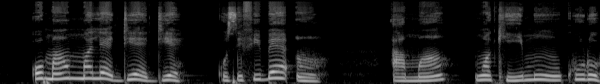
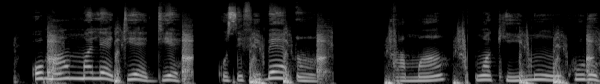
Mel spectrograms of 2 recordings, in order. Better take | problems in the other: first | noise reduction (neural mask model RNNoise)

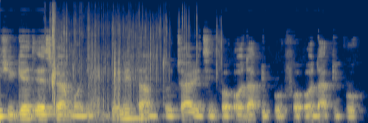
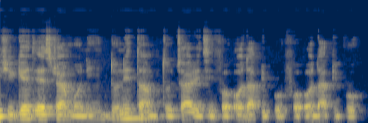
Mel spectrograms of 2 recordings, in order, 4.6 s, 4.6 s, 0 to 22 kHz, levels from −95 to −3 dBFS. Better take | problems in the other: second | noise reduction (neural mask model RNNoise)

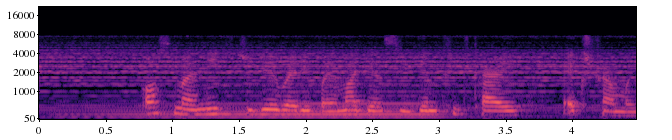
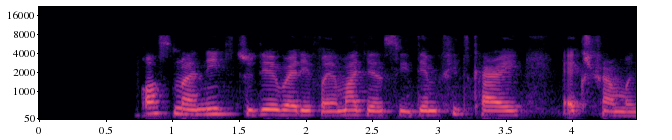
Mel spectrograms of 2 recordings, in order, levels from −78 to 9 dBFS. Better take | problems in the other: second | background sound (Musical instrument + Bowed string instrument); 6 dB below the speech

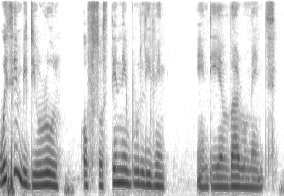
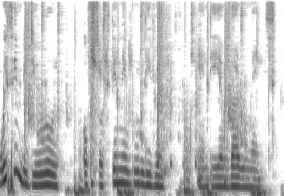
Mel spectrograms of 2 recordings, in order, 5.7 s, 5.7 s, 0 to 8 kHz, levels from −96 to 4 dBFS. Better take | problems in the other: first | noise reduction (classical method log-MMSE)

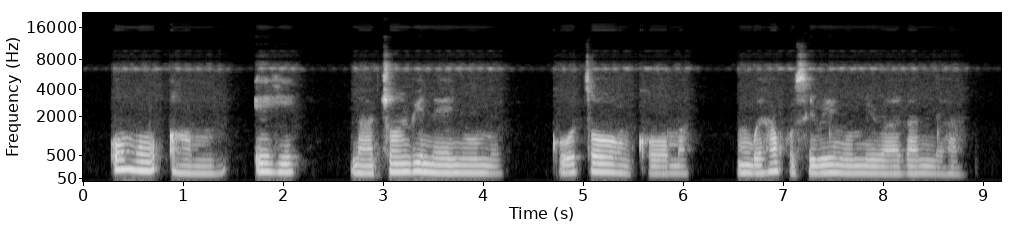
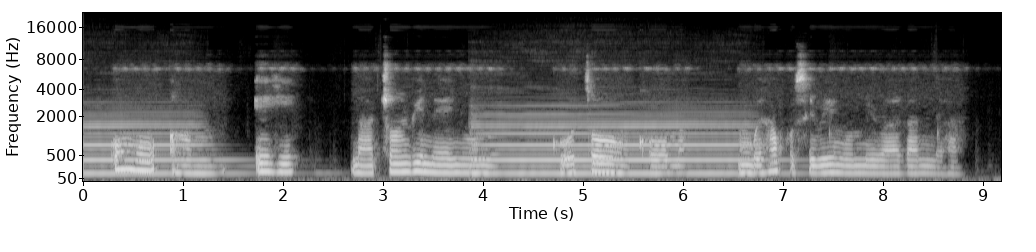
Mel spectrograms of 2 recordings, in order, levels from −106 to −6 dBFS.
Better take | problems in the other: first | background sound (Bowed string instrument); 5 dB below the speech

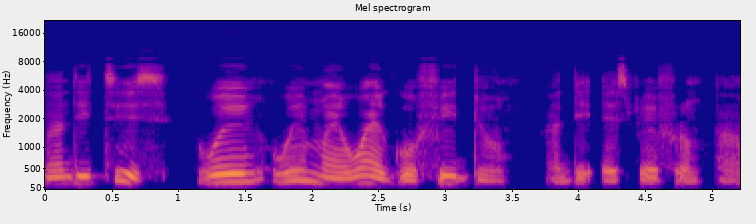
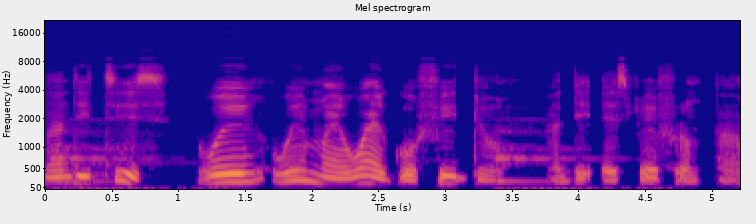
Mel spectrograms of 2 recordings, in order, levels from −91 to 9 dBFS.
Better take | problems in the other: first | noise reduction (classical method spectral subtraction)

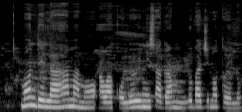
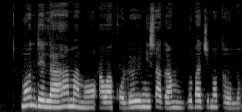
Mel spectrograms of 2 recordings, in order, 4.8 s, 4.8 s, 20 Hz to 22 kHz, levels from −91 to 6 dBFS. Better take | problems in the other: first | noise reduction (neural mask model DeepFilterNet 3)

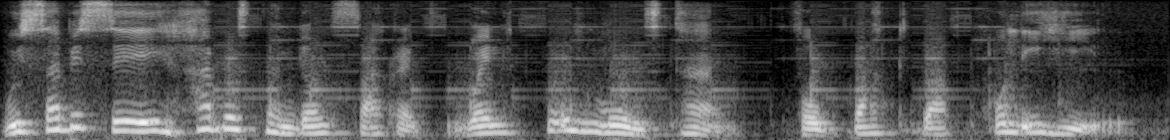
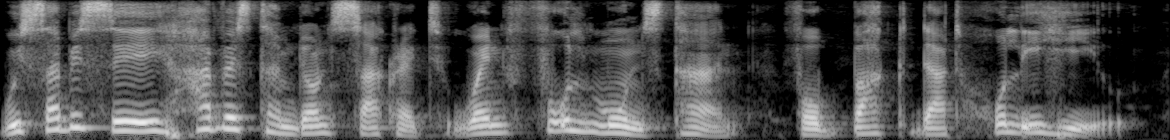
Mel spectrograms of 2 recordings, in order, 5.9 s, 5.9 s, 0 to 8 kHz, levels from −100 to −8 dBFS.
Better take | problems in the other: second | noise reduction (neural separator model SepFormer DNS4)

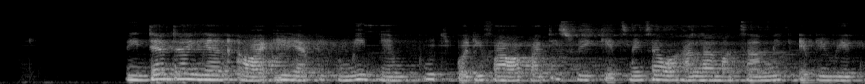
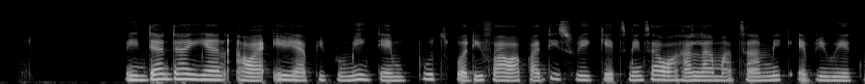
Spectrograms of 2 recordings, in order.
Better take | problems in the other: second | noise reduction (neural separator model SepFormer DNS4)

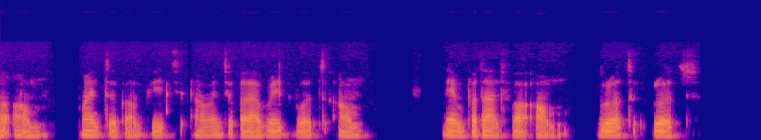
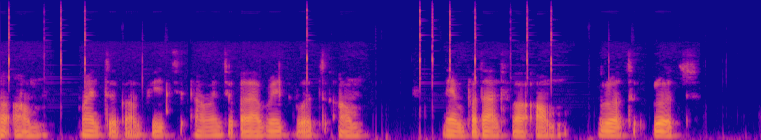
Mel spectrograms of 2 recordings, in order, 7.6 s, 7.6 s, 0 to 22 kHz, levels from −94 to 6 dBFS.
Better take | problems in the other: first | background sound (Tick); 17 dB below the speech

